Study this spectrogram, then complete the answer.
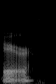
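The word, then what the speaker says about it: Heir: left oh okay yeah the H is silent so it's air like an air to the throne yeah yeah yeah uh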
